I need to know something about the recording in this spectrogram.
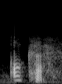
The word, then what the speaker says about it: oca: one which is um a vegetable called Oka which is spelled OCA I'm only trying it myself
